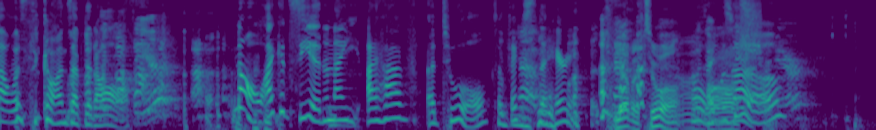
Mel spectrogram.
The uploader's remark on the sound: Live From Delhi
